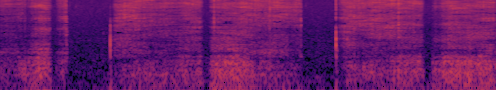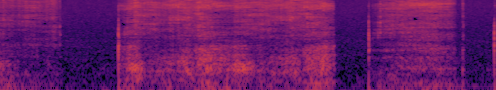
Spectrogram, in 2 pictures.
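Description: A hand writes "hello" with yellow chalk on a flat, dark chalkboard set in a wooden frame. Rasping, scratchy strokes come in bursts separated by short silent pauses, with sharp taps where the chalk meets the board.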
